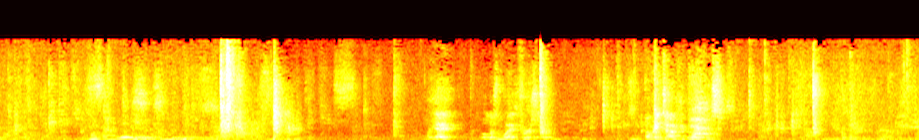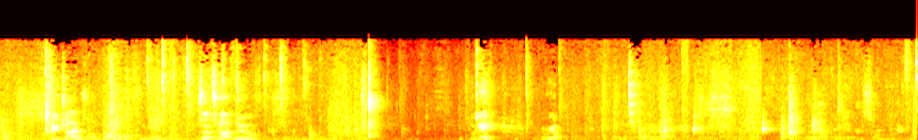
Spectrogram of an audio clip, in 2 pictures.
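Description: A man speaks with animation to a group in a room with some echo.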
